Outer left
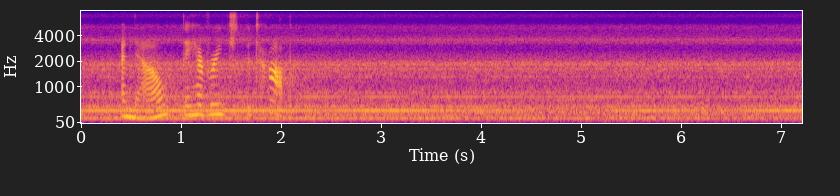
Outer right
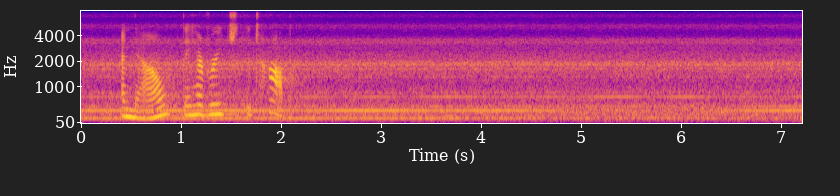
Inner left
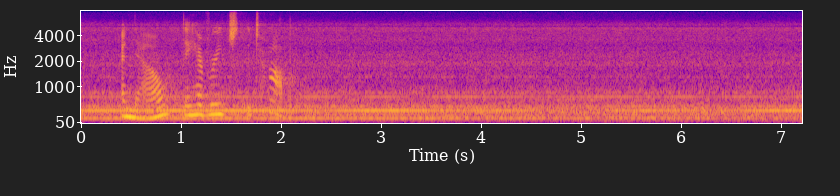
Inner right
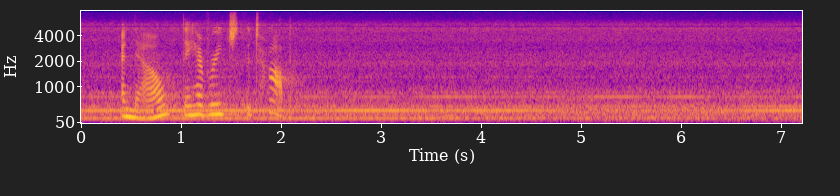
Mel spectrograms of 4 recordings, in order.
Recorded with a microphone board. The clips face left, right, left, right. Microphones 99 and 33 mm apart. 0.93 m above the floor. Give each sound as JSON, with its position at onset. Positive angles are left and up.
{"t": 0.4, "sound": "a woman speaking", "side_deg": -10, "distance_m": 0.6}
